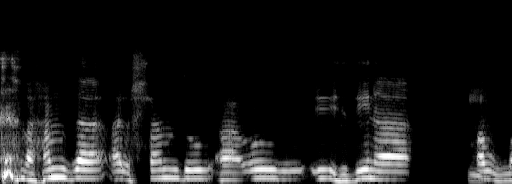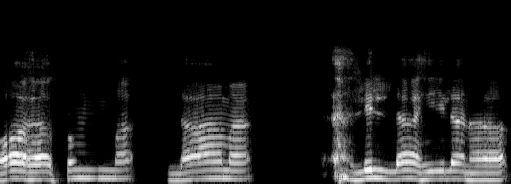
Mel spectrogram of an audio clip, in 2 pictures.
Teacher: پھر باریک پڑھو لام کو للہ میں اور لنا میں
